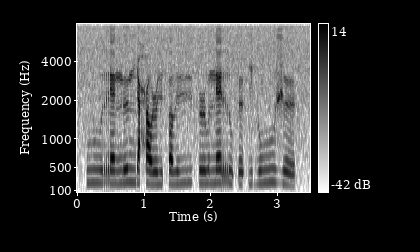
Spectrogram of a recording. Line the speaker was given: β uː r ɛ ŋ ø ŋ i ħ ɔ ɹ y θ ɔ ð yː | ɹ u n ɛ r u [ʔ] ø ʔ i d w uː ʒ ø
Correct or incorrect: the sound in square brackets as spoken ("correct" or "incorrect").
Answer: correct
